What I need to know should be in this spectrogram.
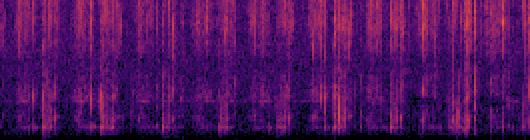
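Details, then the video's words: Shetland Sheepdog Mindy, six years old, crunches through her daily dinner of chicken and raw beef. Sharp, brittle bites cluster in groups with quieter gaps, about two per second, in a quiet small room. "Dog eating and drinking Sounds"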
